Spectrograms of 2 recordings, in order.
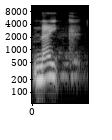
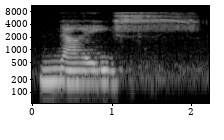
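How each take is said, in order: First: The middle consonant is a K sound. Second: The middle consonant is an S sound. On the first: The speaker calls it wrong. "not Nike" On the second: The speaker calls it right. "but nice"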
